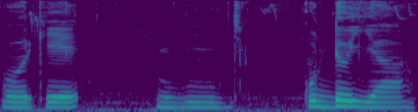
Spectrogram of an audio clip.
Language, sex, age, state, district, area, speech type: Dogri, male, 18-30, Jammu and Kashmir, Reasi, rural, spontaneous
